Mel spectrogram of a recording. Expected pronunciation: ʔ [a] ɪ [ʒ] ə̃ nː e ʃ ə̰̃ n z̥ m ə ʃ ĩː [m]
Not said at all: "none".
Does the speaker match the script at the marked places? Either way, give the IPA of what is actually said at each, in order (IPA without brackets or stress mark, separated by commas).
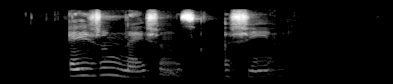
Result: e, ʒ, n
